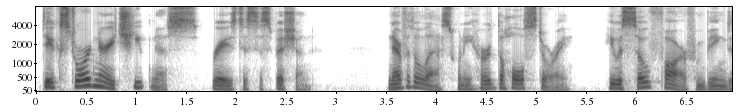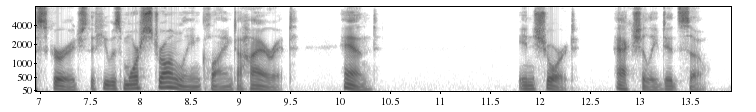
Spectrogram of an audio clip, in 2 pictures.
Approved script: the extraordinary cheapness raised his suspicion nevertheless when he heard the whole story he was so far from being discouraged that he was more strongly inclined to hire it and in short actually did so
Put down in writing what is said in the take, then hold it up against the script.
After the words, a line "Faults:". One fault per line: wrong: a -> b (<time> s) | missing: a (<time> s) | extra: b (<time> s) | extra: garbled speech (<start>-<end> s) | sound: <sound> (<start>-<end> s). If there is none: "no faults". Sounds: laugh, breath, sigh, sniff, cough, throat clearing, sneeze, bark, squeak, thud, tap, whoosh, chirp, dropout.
the extraordinary cheapness raised his suspicion nevertheless when he heard the whole story he was so far from being discouraged that he was more strongly inclined to hire it and in short actually did so
Faults:
no faults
